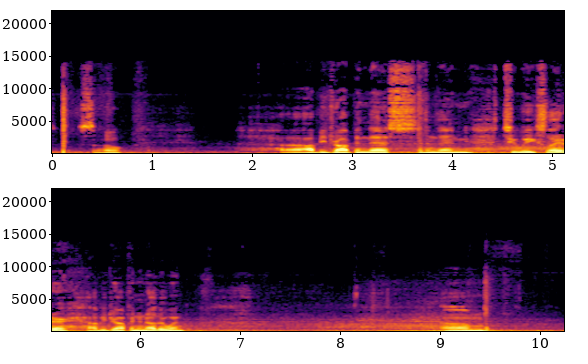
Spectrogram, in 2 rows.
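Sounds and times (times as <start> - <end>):
speech: 0.4 - 0.9, 2.3 - 6.6, 9.0 - 9.6
low steady car interior rumble: 2.6 - 10.2.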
